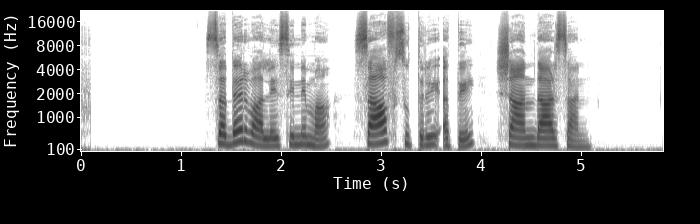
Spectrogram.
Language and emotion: Punjabi, neutral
